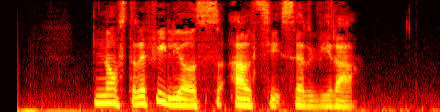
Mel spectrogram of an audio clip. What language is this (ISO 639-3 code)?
ina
